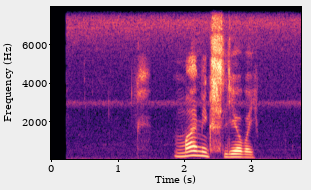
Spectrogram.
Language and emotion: Russian, neutral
